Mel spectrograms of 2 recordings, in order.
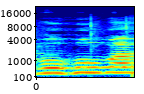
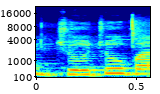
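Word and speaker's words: jojoba: सब लोग मैं जब वीडियो में बोलती ना 1 टेबलस्पून वॉट एवर होहोबा ऑयल, अरे आप होहोबा क्यों बोल रहे हो? लिखा आपने जोजोबा है।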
